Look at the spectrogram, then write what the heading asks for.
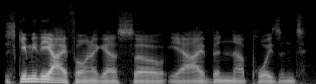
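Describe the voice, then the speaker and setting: Low, smooth-voiced male streamer rambling. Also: normal speed, no echo. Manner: rambling, chatty, answers chat, swears casually. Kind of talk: casual live-stream chat.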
